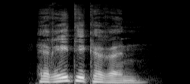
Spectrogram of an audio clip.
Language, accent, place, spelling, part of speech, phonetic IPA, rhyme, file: German, Germany, Berlin, Häretikerin, noun, [hɛˈʁeːtɪkəʁɪn], -eːtɪkəʁɪn, De-Häretikerin.ogg
- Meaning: female heretic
